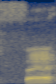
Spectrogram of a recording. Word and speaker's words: pho: The pho, the PHO. That It's pronounced fat.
